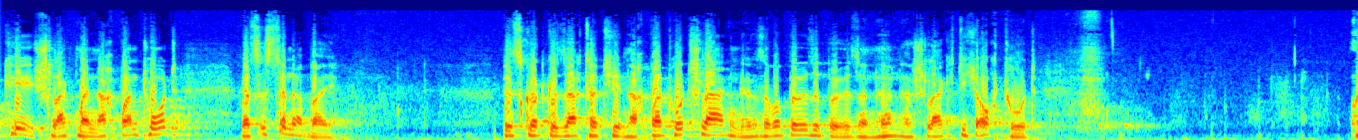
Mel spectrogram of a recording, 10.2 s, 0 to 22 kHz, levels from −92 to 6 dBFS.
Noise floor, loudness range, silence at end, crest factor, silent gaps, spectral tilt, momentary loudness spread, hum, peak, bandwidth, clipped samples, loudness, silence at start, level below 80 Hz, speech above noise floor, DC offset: -42 dBFS; 5 LU; 0 s; 16 dB; none; -6 dB/octave; 16 LU; none; 0 dBFS; 16 kHz; under 0.1%; -14 LUFS; 0 s; -40 dBFS; 28 dB; under 0.1%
